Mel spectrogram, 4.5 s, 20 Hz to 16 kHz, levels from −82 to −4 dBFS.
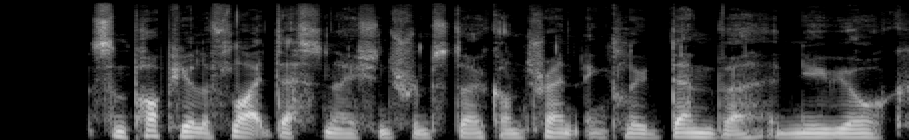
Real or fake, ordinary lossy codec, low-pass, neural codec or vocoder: fake; none; 14.4 kHz; vocoder, 44.1 kHz, 128 mel bands every 512 samples, BigVGAN v2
